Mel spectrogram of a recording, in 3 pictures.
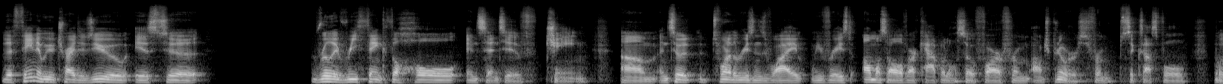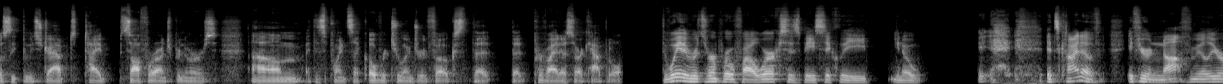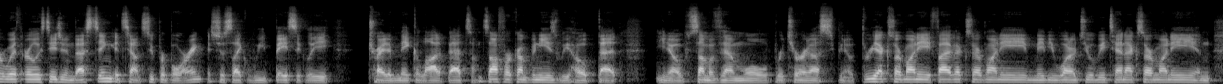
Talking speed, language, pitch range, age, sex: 205 wpm, English, 90-115 Hz, 20-39, male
